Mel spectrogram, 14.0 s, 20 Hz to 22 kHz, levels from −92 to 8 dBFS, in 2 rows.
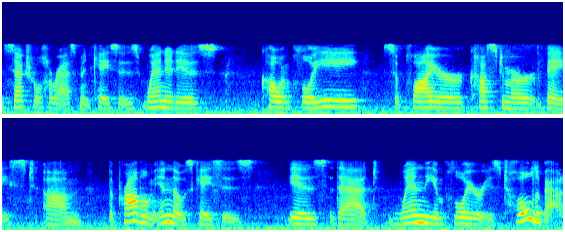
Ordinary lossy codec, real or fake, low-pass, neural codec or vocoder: Opus, 24 kbps; real; 5.4 kHz; none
